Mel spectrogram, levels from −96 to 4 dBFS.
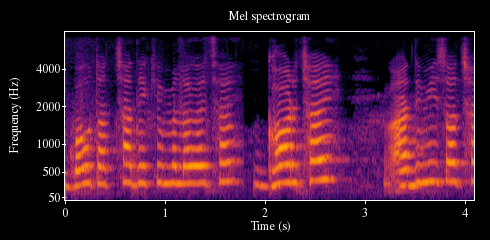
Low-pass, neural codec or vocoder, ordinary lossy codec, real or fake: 7.2 kHz; none; none; real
